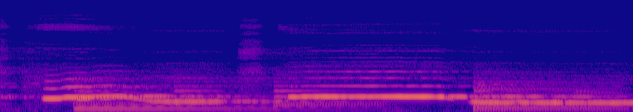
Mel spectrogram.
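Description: Slow film-score music: a wordless hummed melody holds long notes and slides between them, over sustained low chords that change about every two seconds.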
